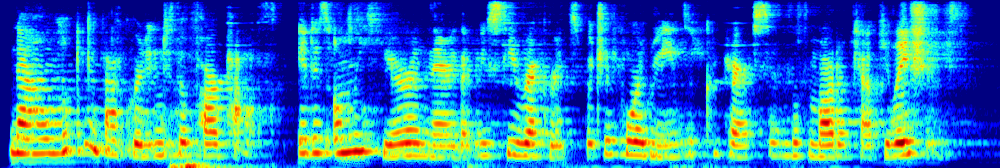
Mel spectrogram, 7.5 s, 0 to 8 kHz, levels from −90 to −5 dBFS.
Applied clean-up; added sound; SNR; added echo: neural mask model DeepFilterNet 3.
